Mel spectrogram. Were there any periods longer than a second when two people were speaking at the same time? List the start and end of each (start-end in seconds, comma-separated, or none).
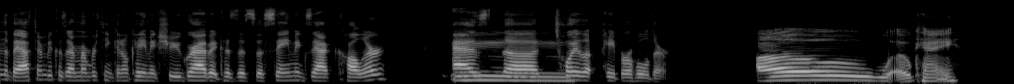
4.5-5.8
